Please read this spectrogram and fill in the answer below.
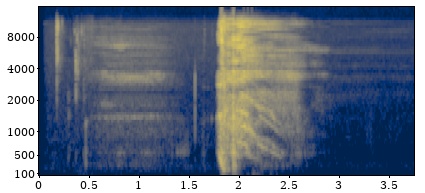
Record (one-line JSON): {"cough_length": "3.8 s", "cough_amplitude": 32767, "cough_signal_mean_std_ratio": 0.28, "survey_phase": "beta (2021-08-13 to 2022-03-07)", "age": "65+", "gender": "Male", "wearing_mask": "No", "symptom_cough_any": true, "smoker_status": "Never smoked", "respiratory_condition_asthma": false, "respiratory_condition_other": false, "recruitment_source": "REACT", "submission_delay": "2 days", "covid_test_result": "Negative", "covid_test_method": "RT-qPCR", "influenza_a_test_result": "Negative", "influenza_b_test_result": "Negative"}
